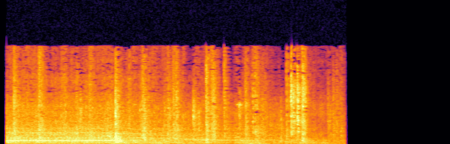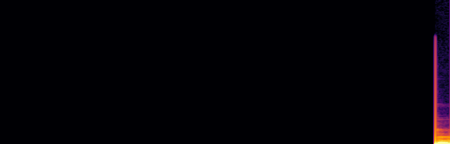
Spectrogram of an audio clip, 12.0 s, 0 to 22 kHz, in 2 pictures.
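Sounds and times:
scattered clicks: 0:01.5 - 0:04.6.

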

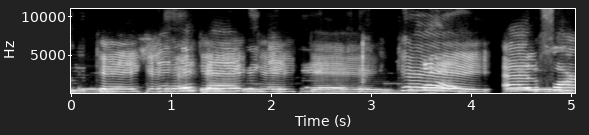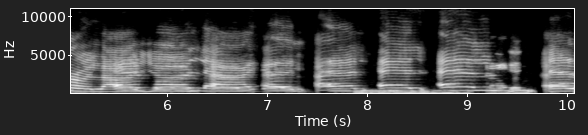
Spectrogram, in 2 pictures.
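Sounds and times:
child singing: 0:00.0 - 0:10.0.

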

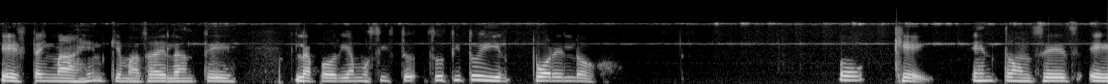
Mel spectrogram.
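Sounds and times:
high-pitched electronic whine: 0:00.0 - 0:11.0.

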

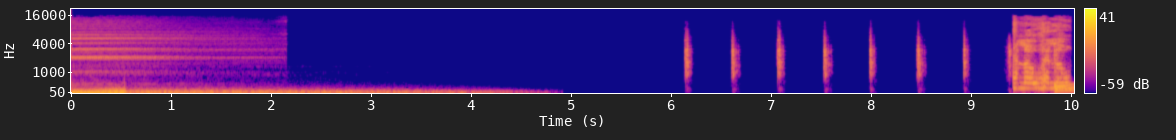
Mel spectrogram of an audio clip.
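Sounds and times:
sharp ticks: 0:06.1 - 0:09.0.

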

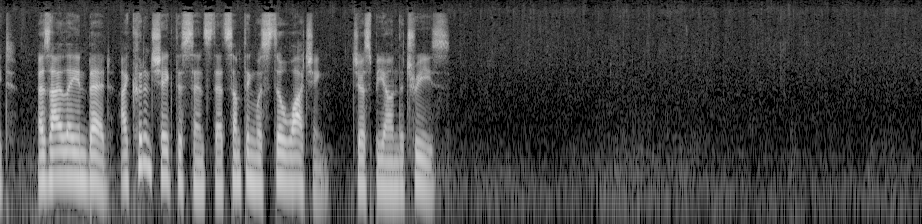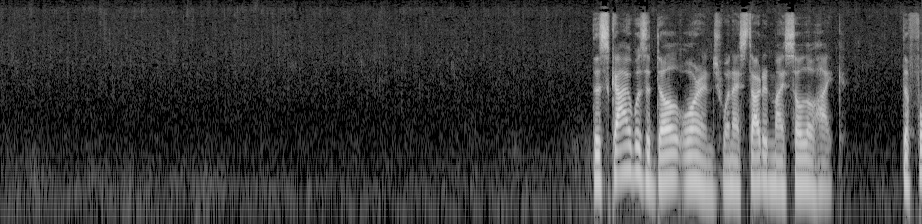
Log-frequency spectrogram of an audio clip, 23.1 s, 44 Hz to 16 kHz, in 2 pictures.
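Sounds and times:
faint steady rain: 0:00.0 - 0:23.0.

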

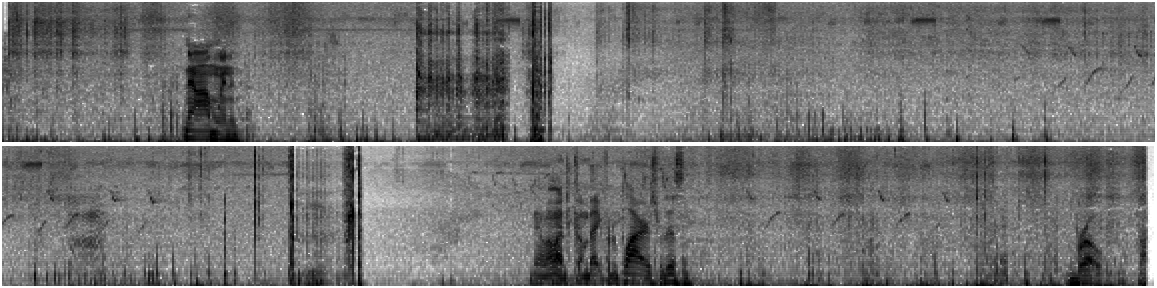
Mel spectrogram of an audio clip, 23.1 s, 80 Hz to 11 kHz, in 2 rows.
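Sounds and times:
low rumble of movement: 0:00.0 - 0:14.9, 0:15.6 - 0:23.0
tall grass rustling: 0:00.0 - 0:23.0
sharp knocks: 0:04.1 - 0:05.5.

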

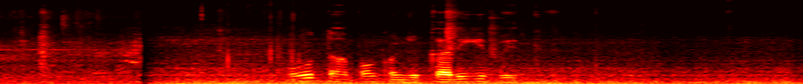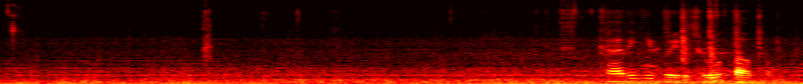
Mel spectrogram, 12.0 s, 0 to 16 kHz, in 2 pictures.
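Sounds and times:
train carriage rumble and hum: 0:00.0 - 0:12.0.

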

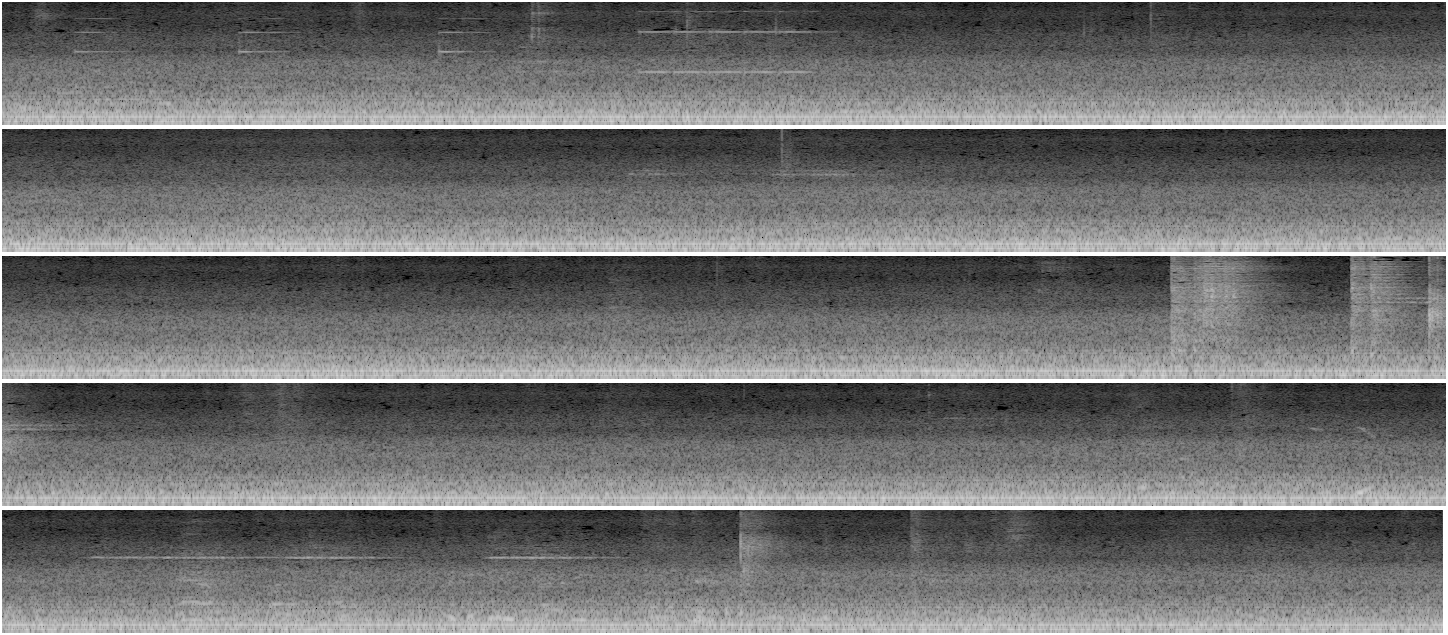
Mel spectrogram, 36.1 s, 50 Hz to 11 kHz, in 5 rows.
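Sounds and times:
mechanical drone with low hum: 0:00.0 - 0:36.0.

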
